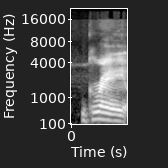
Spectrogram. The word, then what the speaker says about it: Grei: So there was a woman, Gray, only it's spelled Grei, Mendez, in the Bronx, who just started a daycare this year.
